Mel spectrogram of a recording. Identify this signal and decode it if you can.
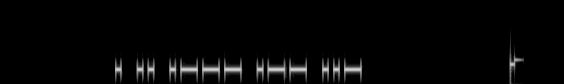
Morse code, heard as a keyed tone, about 23 wpm, 700 Hz. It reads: EIJWU
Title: Five Challenging Letter-Number Combinations 22wpm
